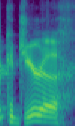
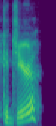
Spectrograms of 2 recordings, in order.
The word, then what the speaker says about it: Kujira: Hopefully our Kujira, or how do we say it? Kujira? Kuji? – I call it Kujira.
